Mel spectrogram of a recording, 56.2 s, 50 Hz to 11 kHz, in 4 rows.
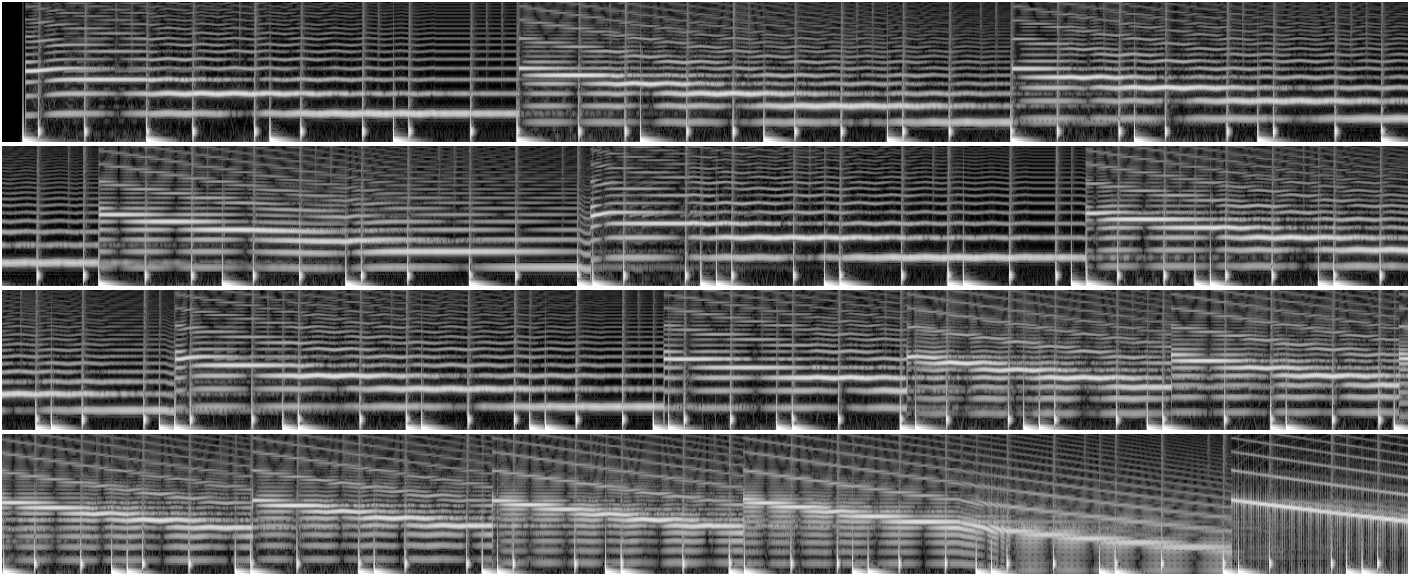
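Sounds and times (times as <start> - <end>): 
Waldorf Rocket mono synthesizer oscillator sync: 0.2 - 56.2.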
